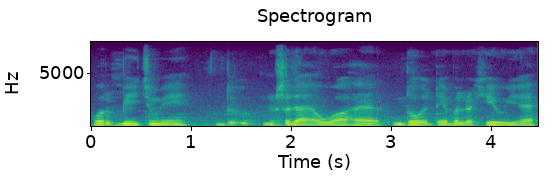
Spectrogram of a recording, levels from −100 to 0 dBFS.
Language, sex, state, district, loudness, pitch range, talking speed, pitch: Hindi, male, Haryana, Charkhi Dadri, -17 LUFS, 115-130 Hz, 160 wpm, 125 Hz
